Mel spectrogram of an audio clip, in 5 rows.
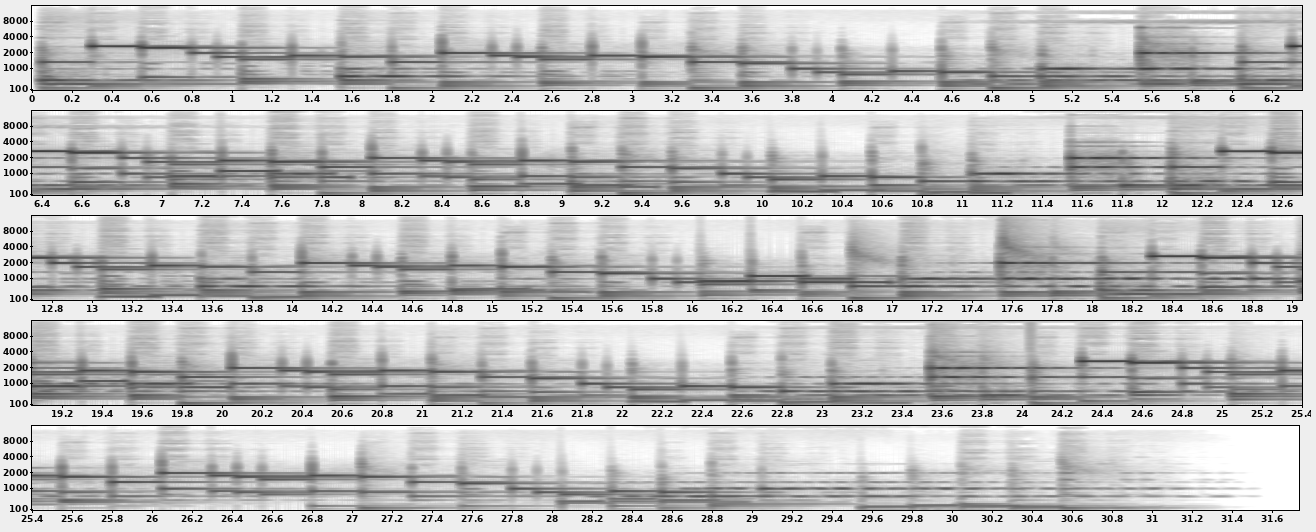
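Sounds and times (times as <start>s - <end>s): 
lullaby ringtone of a mobile phone: 0.1s - 31.3s.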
